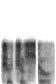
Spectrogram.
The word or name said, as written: Chichester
